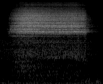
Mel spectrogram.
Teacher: notice how this s sound exists very very high up. This is almost above the range of the piano. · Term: aperiodic noisy sounds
